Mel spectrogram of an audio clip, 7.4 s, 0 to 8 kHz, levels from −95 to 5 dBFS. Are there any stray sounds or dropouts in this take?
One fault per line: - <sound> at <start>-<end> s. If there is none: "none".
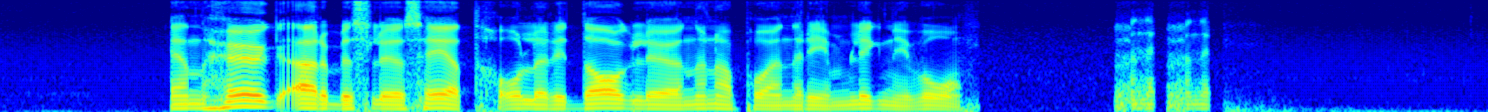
- laugh at 5.6-6.1 s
